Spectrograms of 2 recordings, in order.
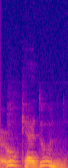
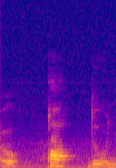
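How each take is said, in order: First: The second syllable starts with a forward k sound. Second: The second syllable starts with a deep back q sound. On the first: The speaker calls it wrong. "j'ai pas dit Ou Kadoun" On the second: The speaker calls it right. "j'ai dit Ou Qadoun"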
